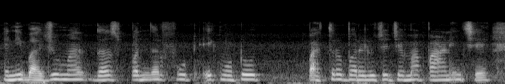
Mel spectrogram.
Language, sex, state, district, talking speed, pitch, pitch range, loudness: Gujarati, female, Gujarat, Valsad, 155 wpm, 210 Hz, 205-225 Hz, -18 LUFS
